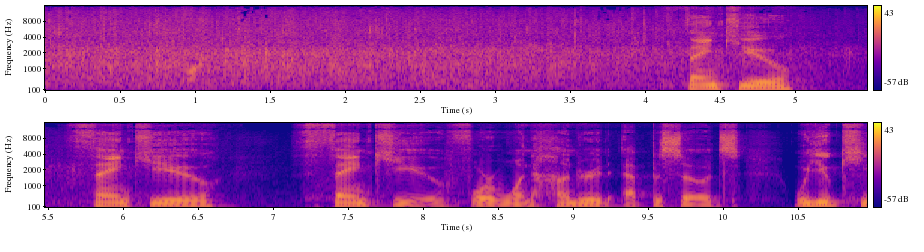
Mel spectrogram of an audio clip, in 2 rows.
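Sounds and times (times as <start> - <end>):
crowd applause: 0.0 - 6.2
speech: 4.3 - 5.1, 5.8 - 10.9.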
